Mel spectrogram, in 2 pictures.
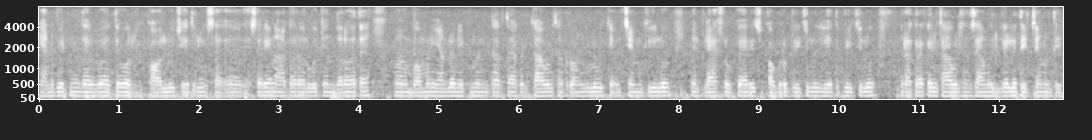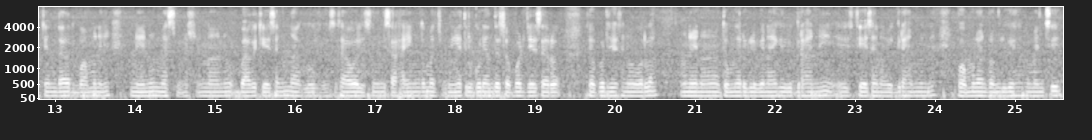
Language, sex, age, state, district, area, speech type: Telugu, male, 30-45, Andhra Pradesh, Srikakulam, urban, spontaneous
